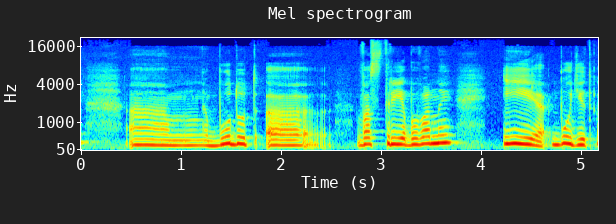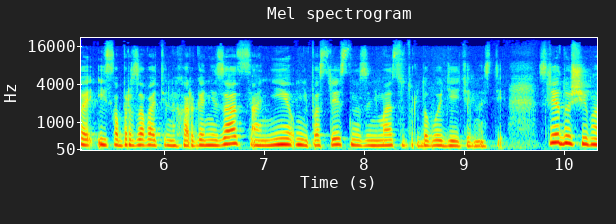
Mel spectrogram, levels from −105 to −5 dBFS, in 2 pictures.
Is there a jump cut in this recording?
yes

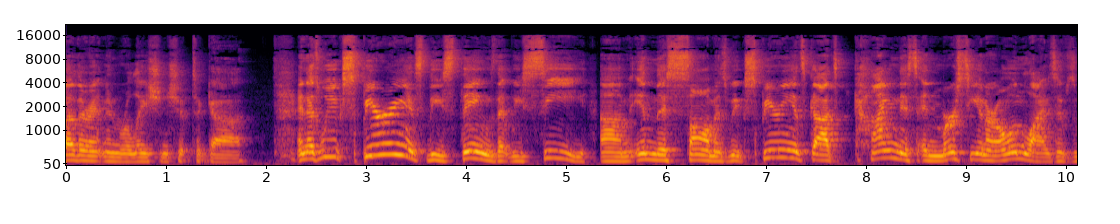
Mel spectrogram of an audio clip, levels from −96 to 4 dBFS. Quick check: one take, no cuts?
no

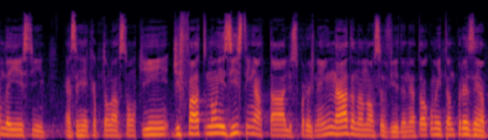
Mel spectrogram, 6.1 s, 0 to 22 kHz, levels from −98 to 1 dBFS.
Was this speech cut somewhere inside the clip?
yes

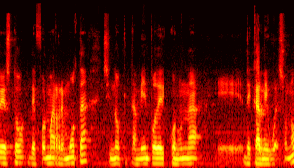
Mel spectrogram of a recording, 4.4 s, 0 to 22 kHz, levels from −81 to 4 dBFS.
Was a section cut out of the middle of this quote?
yes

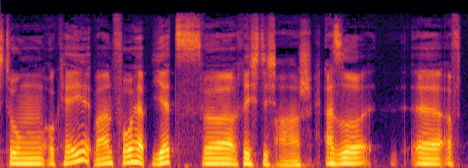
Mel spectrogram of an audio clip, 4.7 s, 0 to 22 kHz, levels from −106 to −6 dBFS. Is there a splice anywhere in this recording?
yes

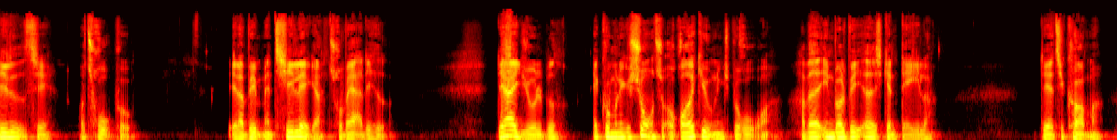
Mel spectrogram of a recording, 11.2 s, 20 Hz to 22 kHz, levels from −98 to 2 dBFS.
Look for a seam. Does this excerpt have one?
no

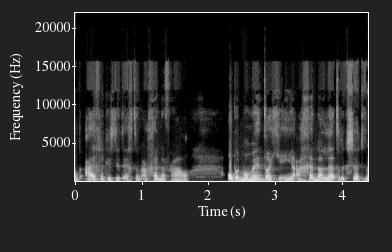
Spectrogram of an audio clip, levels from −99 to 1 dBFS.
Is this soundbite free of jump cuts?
yes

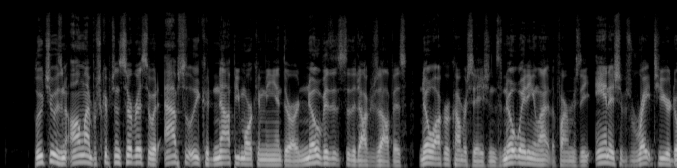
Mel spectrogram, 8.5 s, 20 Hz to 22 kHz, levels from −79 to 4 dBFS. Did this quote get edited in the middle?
yes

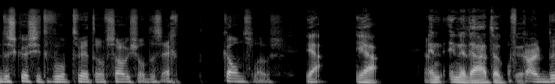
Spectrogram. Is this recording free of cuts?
yes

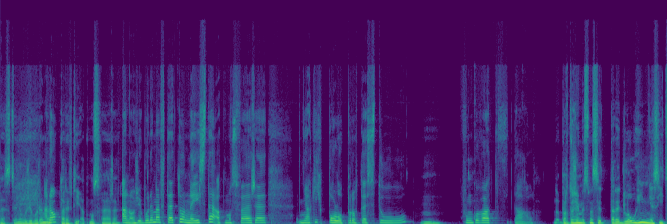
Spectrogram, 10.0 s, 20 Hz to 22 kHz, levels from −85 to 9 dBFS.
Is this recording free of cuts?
yes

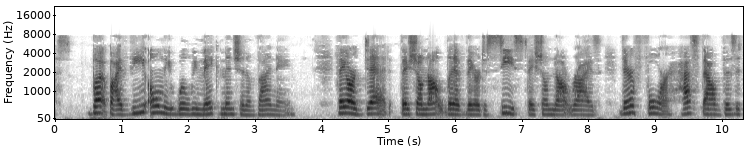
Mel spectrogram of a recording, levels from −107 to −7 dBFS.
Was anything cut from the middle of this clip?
no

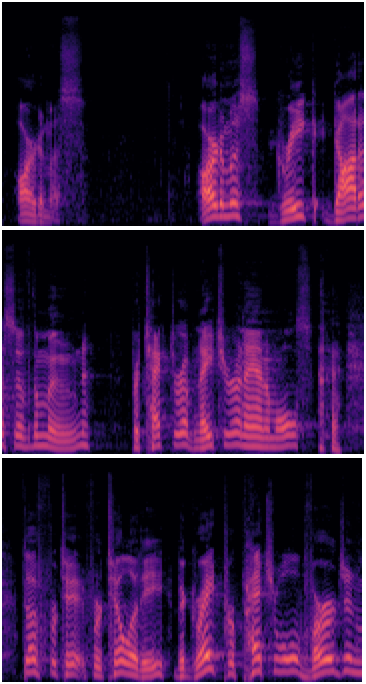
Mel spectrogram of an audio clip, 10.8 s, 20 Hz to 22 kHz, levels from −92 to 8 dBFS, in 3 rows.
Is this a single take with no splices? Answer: no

